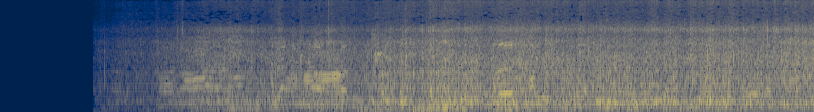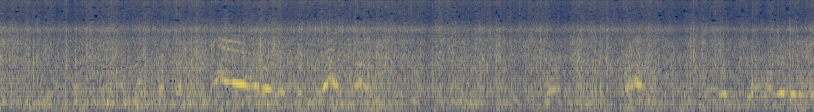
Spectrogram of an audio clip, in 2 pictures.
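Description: Fish thrash and splash loudly in the water.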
